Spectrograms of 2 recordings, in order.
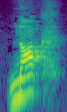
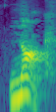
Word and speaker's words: knock: so yeah basically the if you see a KN the K is not pronounced we never say clock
